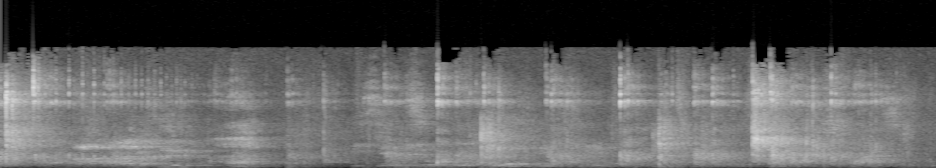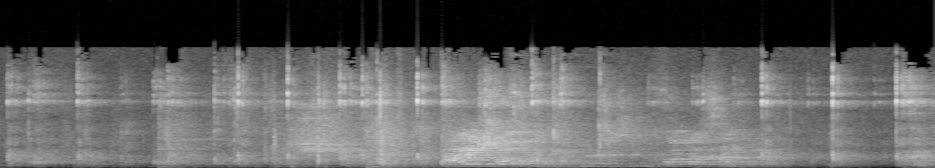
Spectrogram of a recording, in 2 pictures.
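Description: Men talk between points in an echoing hall.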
